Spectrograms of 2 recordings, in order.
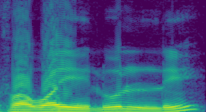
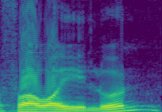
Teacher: Fawailul ya awalnya fawailun karena bertemu dengan huruf lam maka tanwinnya dimasukkan ke huruf lam dan diganti dengan huruf lam. Maka inilah yang kita namakan dengan bacaan idgham. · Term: bila ghunah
